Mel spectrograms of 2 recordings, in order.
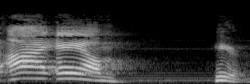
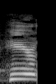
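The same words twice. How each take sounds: First: "I am here" said loud and firm, landing on "am"; declarative I am here. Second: Said in the usual way. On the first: Shown as a demonstration. Preacher showing a roll call answer, declarative "I am here". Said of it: "It's a very declarative thing". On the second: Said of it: "that's one thing".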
